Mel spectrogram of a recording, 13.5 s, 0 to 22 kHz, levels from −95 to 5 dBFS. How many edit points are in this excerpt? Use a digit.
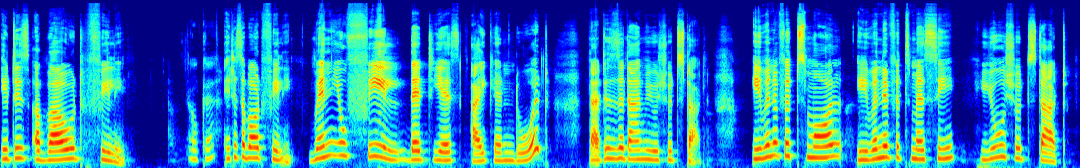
0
